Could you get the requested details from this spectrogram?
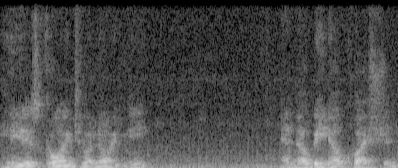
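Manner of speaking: ordinary delivery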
